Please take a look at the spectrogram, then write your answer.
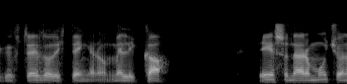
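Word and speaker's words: מליקה: Melicá, que hay que pronunciarla con Q y no con K. Melicá. Melicá. La kuf en hebreo tiende a sonar aquí muy abajo en la garganta, ¿no?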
